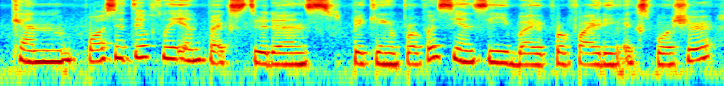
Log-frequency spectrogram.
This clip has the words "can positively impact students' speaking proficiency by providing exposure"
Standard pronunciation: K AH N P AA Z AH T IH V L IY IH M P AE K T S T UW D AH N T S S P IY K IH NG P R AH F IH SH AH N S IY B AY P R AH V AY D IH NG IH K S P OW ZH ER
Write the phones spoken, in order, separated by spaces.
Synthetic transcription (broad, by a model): K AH N P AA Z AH T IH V L IY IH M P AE K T S T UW D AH N T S S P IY K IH NG P R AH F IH S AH N S IY B AY P R AH V AY D IH NG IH K S P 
